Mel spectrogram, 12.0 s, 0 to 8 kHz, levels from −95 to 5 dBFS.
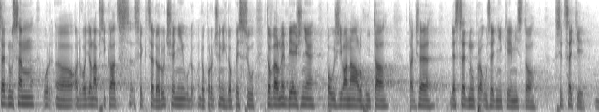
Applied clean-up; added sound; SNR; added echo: none; none; none; none.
